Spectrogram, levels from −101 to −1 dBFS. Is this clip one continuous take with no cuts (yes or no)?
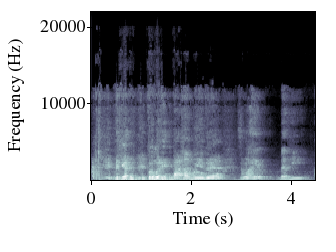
no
